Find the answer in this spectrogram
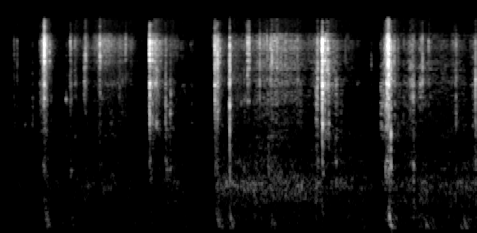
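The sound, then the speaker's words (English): A spade digs a fence post hole, with many crunching strikes into soil at an irregular pace and a few sharper scrapes standing out over faint gritty rustle. “I'll dig this hole and then we'll show you what the next process is.”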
